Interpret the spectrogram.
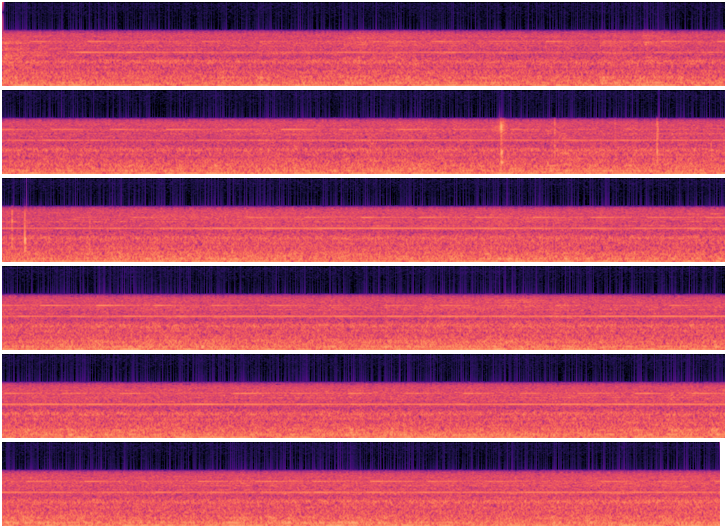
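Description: A freight train's cars rolling steadily across a road crossing, a continuous low rumble heard from inside a car waiting at the gate. A faint steady high-pitched tone runs under it.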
